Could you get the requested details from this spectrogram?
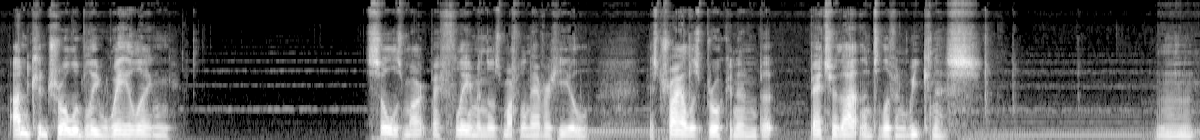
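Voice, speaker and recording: A man's voice: lowish voice, little pitch movement, a little slow, long pauses, a little mellow. A man hosting a game playthrough, musing wryly in casual commentary and reading game text aloud. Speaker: gaming video host.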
